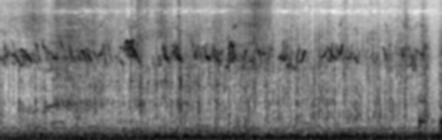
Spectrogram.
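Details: Chicks chirping together, dense overlapping thin high peeps repeated rapidly throughout, with constant low-pitched background hum underneath.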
